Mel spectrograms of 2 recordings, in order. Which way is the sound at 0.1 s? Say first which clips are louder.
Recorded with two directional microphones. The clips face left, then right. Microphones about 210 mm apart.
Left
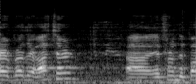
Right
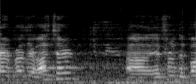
Left 3 dB; 30° left (ahead or behind).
